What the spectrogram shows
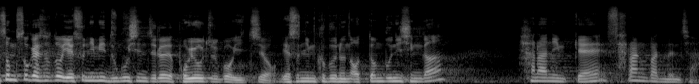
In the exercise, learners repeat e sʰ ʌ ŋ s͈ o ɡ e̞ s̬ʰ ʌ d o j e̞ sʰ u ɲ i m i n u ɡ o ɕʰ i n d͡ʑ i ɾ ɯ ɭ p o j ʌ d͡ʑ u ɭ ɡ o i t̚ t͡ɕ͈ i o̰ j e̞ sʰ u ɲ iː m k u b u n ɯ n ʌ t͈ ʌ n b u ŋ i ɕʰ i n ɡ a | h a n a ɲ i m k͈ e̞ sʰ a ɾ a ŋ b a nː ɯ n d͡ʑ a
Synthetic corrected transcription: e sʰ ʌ ŋ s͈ o ɡ e̞ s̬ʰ ʌ d o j e̞ sʰ u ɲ i m i n u ɡ u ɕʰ i n d͡ʑ i ɾ ɯ ɭ p o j ʌ d͡ʑ u ɡ o i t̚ t͡ɕ͈ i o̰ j e̞ sʰ u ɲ i m k ɯ b u n ɯ n ʌ t͈ ʌ n b u ɲ i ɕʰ i n ɡ a | h a n a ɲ i m k͈ e̞ sʰ a ɾ a ŋ b a nː ɯ n d͡ʑ a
